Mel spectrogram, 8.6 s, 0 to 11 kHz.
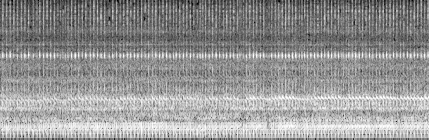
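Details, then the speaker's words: Husqvarna 125BT backpack blower two-stroke, spark plug wet, running after restart: fast, high-pitched buzz slightly uneven in beat; mostly runs but spits, leaking somewhere, cause not found; running rough. "all right so it looks like pretty much mostly runs well - spit it out a lot of like it's leaking somewhere I didn't figure that out"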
